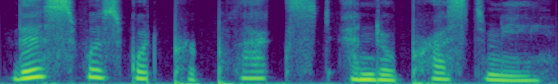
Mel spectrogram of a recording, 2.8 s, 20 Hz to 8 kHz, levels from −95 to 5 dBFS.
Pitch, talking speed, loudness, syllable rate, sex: 210 Hz, 150 wpm, -20 LUFS, 4.4 syllables/s, female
